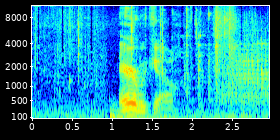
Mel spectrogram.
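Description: An old wooden door creaks open.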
